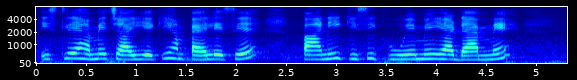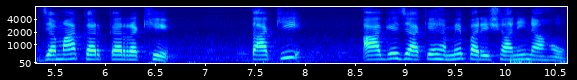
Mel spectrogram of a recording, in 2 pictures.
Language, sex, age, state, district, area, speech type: Urdu, female, 18-30, Telangana, Hyderabad, urban, spontaneous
